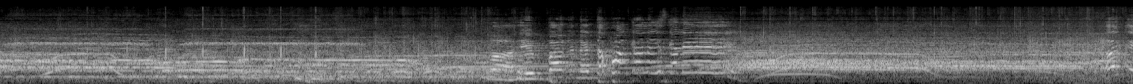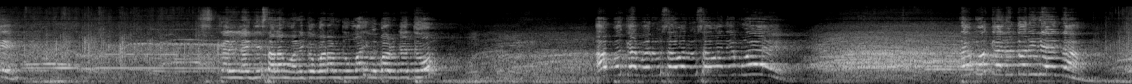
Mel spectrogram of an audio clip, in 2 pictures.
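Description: Music plays loudly over loudspeakers in a large hall.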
